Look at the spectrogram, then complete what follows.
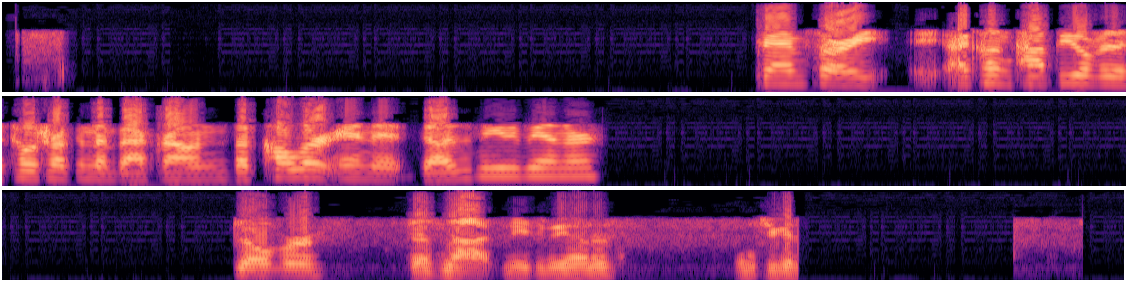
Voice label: Sheriff, scanner audio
